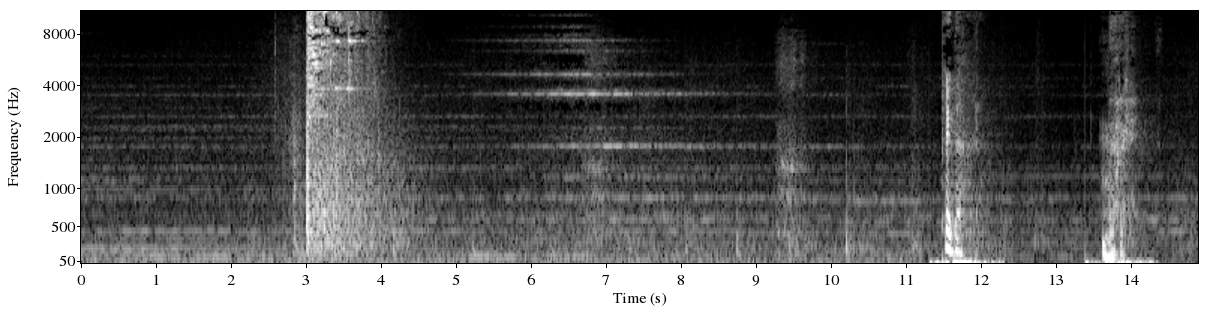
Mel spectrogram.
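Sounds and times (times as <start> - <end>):
tea glass dropping and shattering: 2.8 - 4.6
tea glass fragments tinkling: 3.0 - 4.4
speech: 11.5 - 11.9.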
